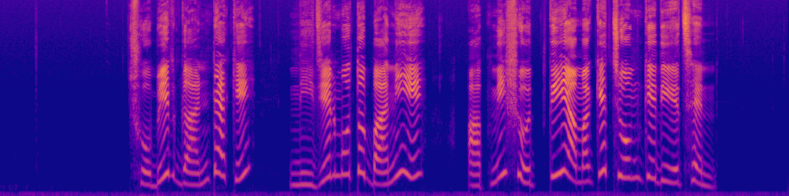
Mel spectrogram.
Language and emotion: Bengali, surprised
